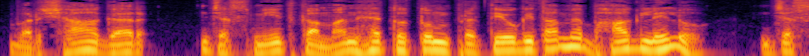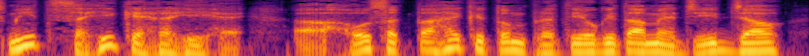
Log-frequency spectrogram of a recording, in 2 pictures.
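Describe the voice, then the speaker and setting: Man voicing an ailing, husky, downcast husband. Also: fairly low pitch, animated, moderate pace, darkish tone, pitched below the performer's own voice. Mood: gentle encouraging. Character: sickly, guilt-ridden middle-aged husband and father. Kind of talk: animated moral story dialogue.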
